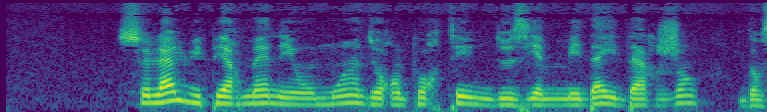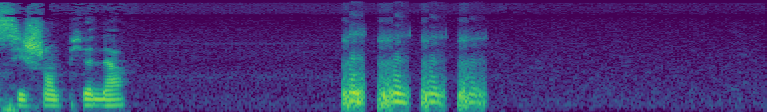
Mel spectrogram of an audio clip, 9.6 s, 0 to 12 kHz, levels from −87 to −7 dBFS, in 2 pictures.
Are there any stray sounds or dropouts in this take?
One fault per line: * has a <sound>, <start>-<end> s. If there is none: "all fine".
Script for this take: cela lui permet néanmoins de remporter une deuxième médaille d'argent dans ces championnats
* has a laugh, 6.9-7.8 s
